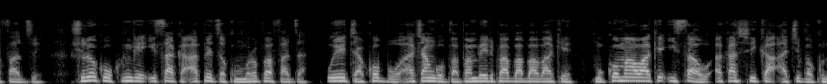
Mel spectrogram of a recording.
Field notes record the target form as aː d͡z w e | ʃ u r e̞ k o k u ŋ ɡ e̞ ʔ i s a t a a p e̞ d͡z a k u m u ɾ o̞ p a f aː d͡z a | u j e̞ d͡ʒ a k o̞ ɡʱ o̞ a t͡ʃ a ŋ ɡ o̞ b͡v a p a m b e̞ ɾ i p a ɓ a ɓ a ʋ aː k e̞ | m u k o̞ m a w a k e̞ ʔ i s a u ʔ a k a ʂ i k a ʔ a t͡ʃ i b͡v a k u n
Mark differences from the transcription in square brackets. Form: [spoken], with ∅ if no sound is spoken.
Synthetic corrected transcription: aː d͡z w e | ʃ u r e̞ k o k u ŋ ɡ e̞ ʔ i s a [k] a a p e̞ d͡z a k u m u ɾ o̞ p a f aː d͡z a | u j e̞ d͡ʒ a k o̞ [bʱ] o̞ a t͡ʃ a ŋ ɡ o̞ b͡v a p a m b e̞ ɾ i p a ɓ a ɓ a ʋ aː k e̞ | m u k o̞ m a w a k e̞ ʔ i s a u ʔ a k a ʂ i k a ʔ a t͡ʃ i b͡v a k u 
